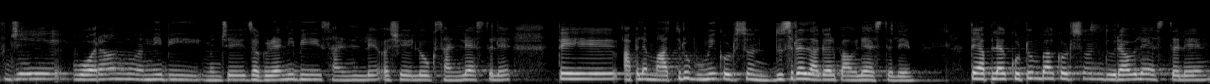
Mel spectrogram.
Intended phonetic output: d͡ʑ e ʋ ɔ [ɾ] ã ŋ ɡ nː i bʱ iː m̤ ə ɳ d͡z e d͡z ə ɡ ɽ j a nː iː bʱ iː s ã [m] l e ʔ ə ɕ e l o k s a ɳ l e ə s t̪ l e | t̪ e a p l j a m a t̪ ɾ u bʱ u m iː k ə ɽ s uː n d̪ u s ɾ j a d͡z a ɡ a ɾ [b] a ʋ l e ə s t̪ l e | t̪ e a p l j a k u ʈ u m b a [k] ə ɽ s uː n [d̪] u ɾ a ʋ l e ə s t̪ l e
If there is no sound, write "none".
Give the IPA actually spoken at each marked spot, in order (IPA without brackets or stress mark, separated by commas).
ɾ, ɳ, p, k, d̪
